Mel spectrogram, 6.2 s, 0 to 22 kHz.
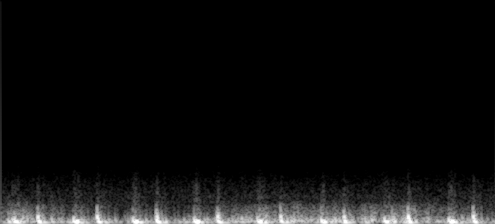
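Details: Male heart auscultation through a stethoscope, recorded either sitting at a desk or lying in bed: regular low lub-dub heartbeats at about 76 a minute, no added sounds; normal heart sounds.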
